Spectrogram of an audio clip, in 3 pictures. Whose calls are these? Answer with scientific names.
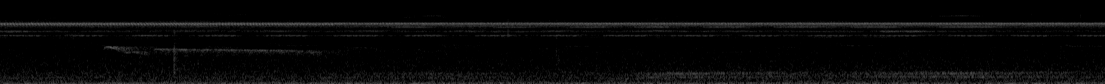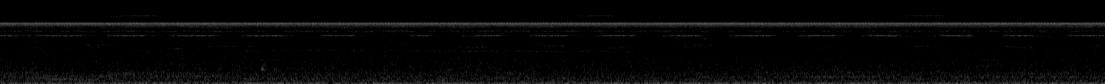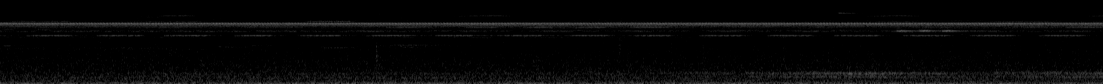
Turdus hauxwelli, Xiphorhynchus guttatus, unidentified bird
